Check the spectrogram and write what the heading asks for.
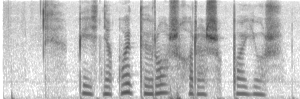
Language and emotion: Russian, neutral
